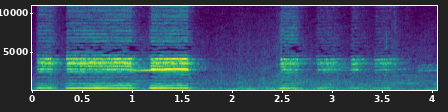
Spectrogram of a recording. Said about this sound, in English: But anywhere near the edges of the slums and on across huge swathes of Delhi, honking dominates the soundscape.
